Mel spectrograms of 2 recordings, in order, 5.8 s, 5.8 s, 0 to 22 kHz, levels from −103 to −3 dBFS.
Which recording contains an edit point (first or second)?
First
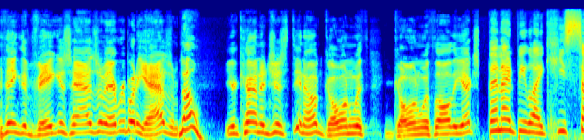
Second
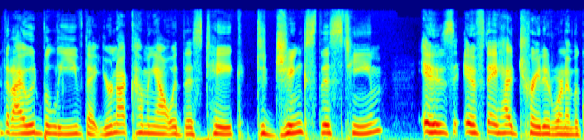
first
